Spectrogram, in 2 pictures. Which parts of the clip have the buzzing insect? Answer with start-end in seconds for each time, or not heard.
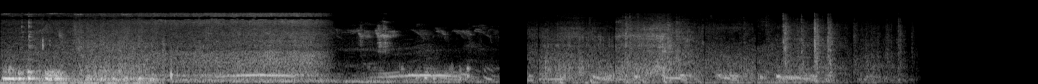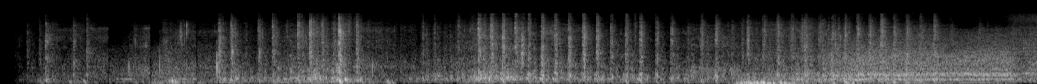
0.0-3.4, 17.6-20.7.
